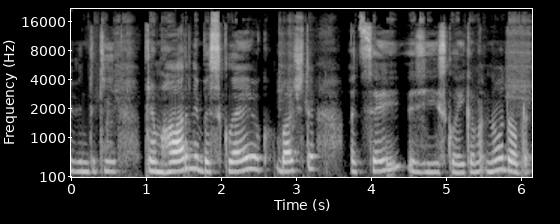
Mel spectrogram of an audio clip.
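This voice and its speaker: A woman's voice: on the high side, mellow. Teenage Ukrainian girl, chatty vlogger. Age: teens. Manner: chatty, rambling, many fillers and restarts. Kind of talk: casual chat to camera.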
